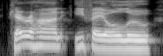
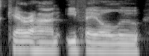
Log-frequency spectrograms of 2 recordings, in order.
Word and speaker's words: Karahan Efeoglu: commitment from Turkish forward carohan ifeolu I think the g is silent other people think it's a hard G I don't buy the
